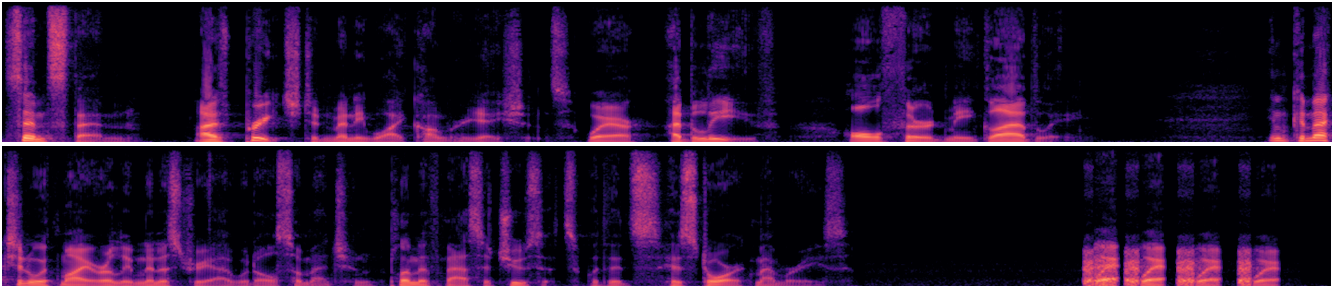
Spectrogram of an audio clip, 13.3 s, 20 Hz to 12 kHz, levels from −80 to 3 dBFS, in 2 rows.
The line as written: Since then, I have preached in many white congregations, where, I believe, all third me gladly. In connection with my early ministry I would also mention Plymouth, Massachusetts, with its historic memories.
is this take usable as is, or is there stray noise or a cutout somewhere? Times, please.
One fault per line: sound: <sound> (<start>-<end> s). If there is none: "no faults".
sound: laugh (12.1-13.0 s)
